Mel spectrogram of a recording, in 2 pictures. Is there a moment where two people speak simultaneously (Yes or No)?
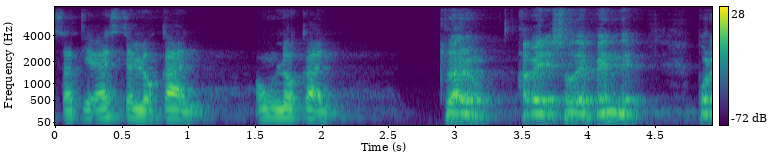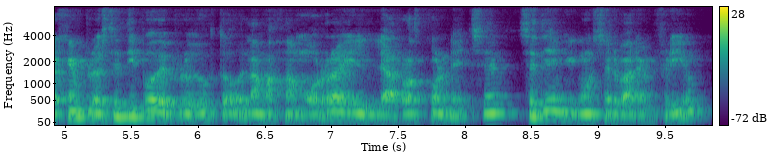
No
